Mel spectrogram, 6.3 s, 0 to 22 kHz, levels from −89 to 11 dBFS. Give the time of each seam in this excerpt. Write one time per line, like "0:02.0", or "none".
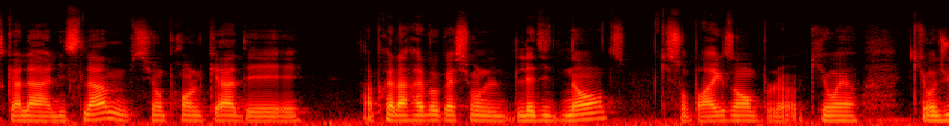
0:02.4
